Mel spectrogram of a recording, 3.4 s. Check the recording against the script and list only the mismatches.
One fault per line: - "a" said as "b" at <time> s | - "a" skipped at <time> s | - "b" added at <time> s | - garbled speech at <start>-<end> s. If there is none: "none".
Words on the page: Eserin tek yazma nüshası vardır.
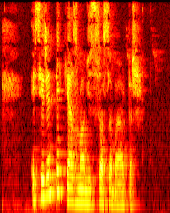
none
